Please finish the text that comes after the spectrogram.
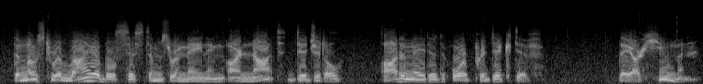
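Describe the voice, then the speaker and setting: A man playing a solemn radio news broadcaster, delivering a scripted emergency report in a measured, formal way. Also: low-pitched, fairly bright tone, slight background noise, heavily acted, low-quality recording. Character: grave male radio newsman reporting societal collapse.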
